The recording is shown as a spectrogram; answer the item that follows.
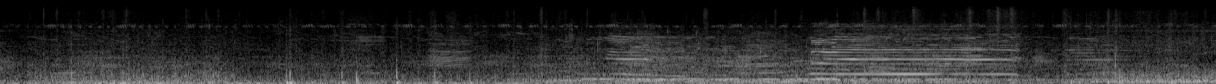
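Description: Wildebeest herd calling with grunts and lowing from about halfway in, including one long drawn-out call lasting about two seconds, over a low rumbling background.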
